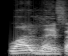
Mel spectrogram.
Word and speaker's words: Leibniz: Dick, and you mentioned this too in your notes, as you have what the mathematician Leibniz, am I pronouncing him right? – Leibniz, I believe.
